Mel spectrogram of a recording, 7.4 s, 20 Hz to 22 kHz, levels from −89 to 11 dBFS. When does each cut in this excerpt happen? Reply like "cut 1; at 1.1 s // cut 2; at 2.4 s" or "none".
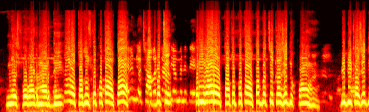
cut 1; at 1.4 s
